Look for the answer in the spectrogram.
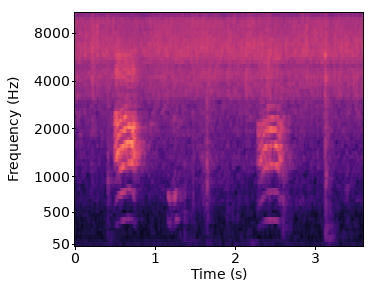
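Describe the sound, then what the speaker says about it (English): Eggs for a two-egg omelet sizzle in a pan, a soft steady fry under two brief, louder tonal bursts that sound like a voice. "now I'm going to crack my eggs"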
